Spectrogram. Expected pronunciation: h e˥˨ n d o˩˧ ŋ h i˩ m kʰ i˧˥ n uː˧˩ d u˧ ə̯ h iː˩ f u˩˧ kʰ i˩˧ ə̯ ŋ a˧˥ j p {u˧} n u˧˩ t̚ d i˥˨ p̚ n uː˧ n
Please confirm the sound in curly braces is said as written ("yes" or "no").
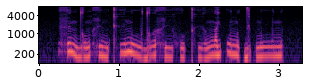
yes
